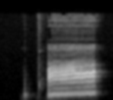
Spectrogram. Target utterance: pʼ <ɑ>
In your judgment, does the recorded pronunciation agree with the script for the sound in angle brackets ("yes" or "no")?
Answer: yes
